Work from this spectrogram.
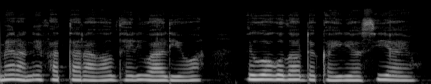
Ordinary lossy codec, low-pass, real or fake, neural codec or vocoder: none; 14.4 kHz; real; none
